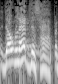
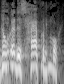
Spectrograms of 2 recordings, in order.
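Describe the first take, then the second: First: Higher, fuller-voiced begging; urgent repeated prayer; rising plea. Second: Soft, hushed plea; quiet desperate prayer; begging prayer. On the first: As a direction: push the plea harder. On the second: Retold or imitated. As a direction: whisper the plea to God. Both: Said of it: "I prayed and I cried to the Lord".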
